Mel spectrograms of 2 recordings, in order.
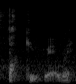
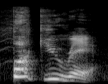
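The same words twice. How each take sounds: First: Very low, hushed aside; quiet curse. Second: Loud, high angry shout at the developer; angry outburst. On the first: Gamer still cursing the developer, low and quiet. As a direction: curse under your breath. Same curse repeated under the breath. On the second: Fed-up gamer cursing the developer, angry shout. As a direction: explode at them in anger. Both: Real, not acted.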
